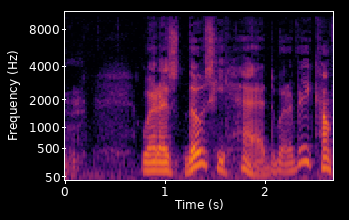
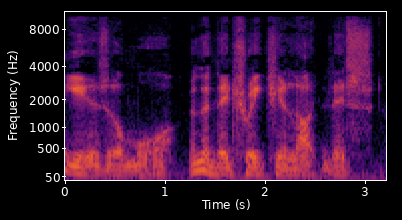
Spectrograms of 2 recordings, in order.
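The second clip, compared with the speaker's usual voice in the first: low, very slow character voice; deep, ponderous vagrant complaint; tramp Mr. Marvel, grumbling; 6 semitones lower, 3 dB quieter, slower than usual. A narrator's reading.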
